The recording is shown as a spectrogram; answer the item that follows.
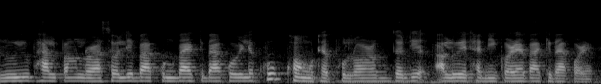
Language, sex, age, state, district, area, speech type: Assamese, female, 60+, Assam, Lakhimpur, urban, spontaneous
